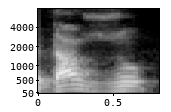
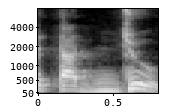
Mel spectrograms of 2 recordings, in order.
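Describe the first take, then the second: First: তাজ জু with a heavy buzzing Z and rounded lips; rounded, thick Z. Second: তাজ্জু with a hard English-style J instead of buzzing Z; wrong J sound. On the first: Teacher shows students the correct letter, rounded thick Z in তাজ জু. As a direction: say তাজ জু with a thick z from the tongue tip, mouth rounded. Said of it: "তাহলে এখানে মুখটা গোল হবে". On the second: Teacher warns students of the mistake, hard J in তাজ্জু. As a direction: turn the Z of তাজ্জু into a plain j. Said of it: "তখন এই জটা জিমে রূপান্তরিত হবে". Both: Shown as a demonstration.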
